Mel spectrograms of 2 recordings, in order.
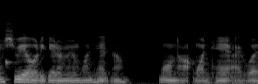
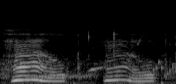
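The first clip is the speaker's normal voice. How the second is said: high-pitched damsel-like call; mock cry for help; 10 semitones higher than usual. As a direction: call out in pretend distress, pitched way up.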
